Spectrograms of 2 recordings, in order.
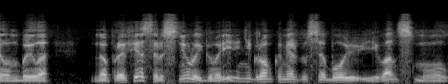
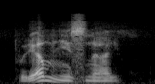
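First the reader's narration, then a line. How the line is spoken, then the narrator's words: Quiet and sad. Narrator (Russian): тихо и грустно опять сказала Нюра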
